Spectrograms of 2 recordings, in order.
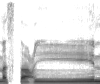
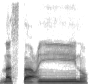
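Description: First: নাস্তাইন with long "ee" closing on a bare n; pausal ending. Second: নাস্তাইনু drawn out, closing on a short "nu"; voweled ending. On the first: Teacher showing how to stop here, নাস্তাইন drawn out to a closed n. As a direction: hold নাস্তাইন three beats, stop on n. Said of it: "এখানে ওয়াকফ করলে". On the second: Teacher spelling out the word for learners, নাস্তাইনু slow with its final vowel. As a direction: stretch the "ee" in নাস্তাইনু, then release into "nu". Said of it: "নুন পেশ নু". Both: Shown as a demonstration.

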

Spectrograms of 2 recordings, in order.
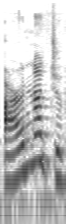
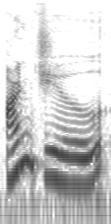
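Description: First: Are not you with each word said separately, not stressed; uncontracted, stiff. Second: Said in the usual way. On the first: Shown as a demonstration. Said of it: "이거 발음 자체도 이상해". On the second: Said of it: "aren't you는".

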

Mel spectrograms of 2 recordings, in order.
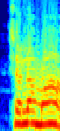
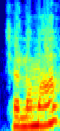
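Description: First: Higher-pitched call on Chellamma; insistent calling out. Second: Calling out. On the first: Calls wife a second time, raised. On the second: Calls wife from inside house. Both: Acted.

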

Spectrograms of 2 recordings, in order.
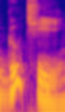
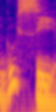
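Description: First: "Gucci" with a ch sound, GOO-chee; correct Gucci. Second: "Gucci" with an s sound, GOO-see; mispronounced Gucci. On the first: Teacher models the brand name for learners, correct ch in "Gucci". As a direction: say "Gucci" with ch in the middle. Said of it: "âm ch". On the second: Teacher imitates learners' mistake, s sound in "Gucci". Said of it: "Nhiều bạn phát âm là Gucci". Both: Shown as a demonstration.

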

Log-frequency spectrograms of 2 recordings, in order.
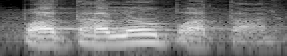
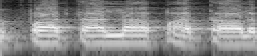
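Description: First: First ਪਾਤਾਲਾਂ ends in a nasal aan; nasalised ending. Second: ਪਾਤਾਲਾ with a plain, un-nasalised final aa; without nasalisation. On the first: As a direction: slowly draw out ਪਾਤਾਲਾਂ with a nasal final vowel. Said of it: "ਪਹਿਲੇ ਪਾਤਾਲਾਂ ਦੇ ਕੰਨੇ ਉੱਤੇ ਬਿੰਦੀ ਦਾ ਉਚਾਰਨ ਕਰਨਾ". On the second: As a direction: say ਪਾਤਾਲਾ slowly, no nasal ending. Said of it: "ਇਹ ਕੋਈ ਅਰਥ ਨਹੀਂ ਬਣਦੇ". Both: Shown as a demonstration.

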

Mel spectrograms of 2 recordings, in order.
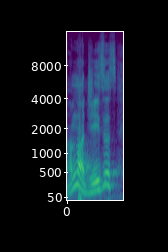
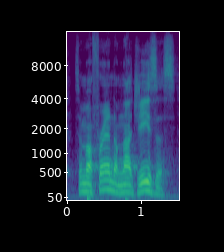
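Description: First: Higher pitch with a questioning rise; taken-aback denial. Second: Level voice, falling at the end; gentle correction. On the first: Preacher correcting a man who mistakes him for Jesus, taken aback. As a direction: blurt a puzzled disclaimer. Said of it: "I just said it like that". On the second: Preacher setting a weeping man straight as a friend, gentle. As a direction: explain it kindly and evenly. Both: Retold or imitated.

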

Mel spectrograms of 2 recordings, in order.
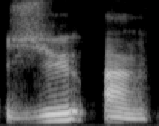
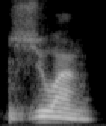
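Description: First: Juin split into JU and AN; juin in two parts. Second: Said in the usual way. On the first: Shown as a demonstration. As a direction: stretch juin, pausing before the AN sound. (juin separado en JU y AN) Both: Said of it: "Yo pronuncio Juan".

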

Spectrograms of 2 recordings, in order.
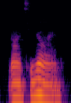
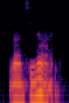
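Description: No difference in how they are said.

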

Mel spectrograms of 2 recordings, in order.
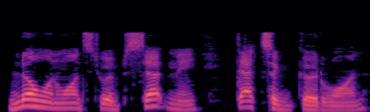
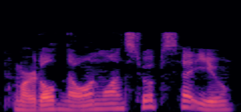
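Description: First: Higher, mildly wailing retort; howled. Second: Gently reassuring, mildly voiced; calm, placating tone; soothing. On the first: Myrtle echoing Hermione bitterly, a mild howl. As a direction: throw it back, wounded and scornful. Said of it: "howled Myrtle". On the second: Hermione calming a hurt ghost, mildly soothing. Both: A narrator's reading.

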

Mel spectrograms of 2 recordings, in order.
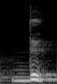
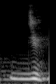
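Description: First: Д as hard, unpalatalized "d"; short isolated Д with a dark release; name the hard sound Д; hard consonant. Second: Д as palatalized "d'"; short isolated Д with tongue raised; name the soft sound Д, like "dyi"; soft consonant. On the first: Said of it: "з твердим звуком". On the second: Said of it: "з м'яким звуком". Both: Shown as a demonstration.

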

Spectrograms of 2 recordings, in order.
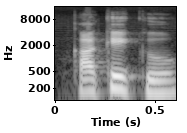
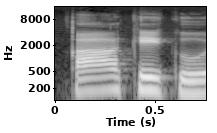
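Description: No difference in how they are said.

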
